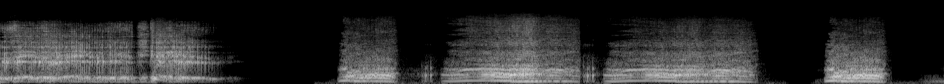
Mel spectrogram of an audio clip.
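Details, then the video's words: Bear voice: a long, rough opening roar, then three shorter groaning roars roughly every two seconds. They are deep and throaty with a layered, harmonic tone. "Animal sounds: bear roar, bear voice, bear sounds"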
